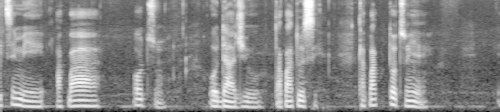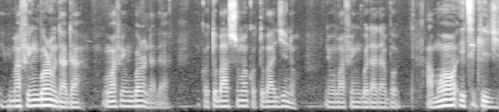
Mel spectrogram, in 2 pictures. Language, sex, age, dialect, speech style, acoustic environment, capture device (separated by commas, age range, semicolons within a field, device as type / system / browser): Yoruba, male, 25-34, Nigeria - Lagos Yoruba, relaxed, silence, mobile / Linux / Chrome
